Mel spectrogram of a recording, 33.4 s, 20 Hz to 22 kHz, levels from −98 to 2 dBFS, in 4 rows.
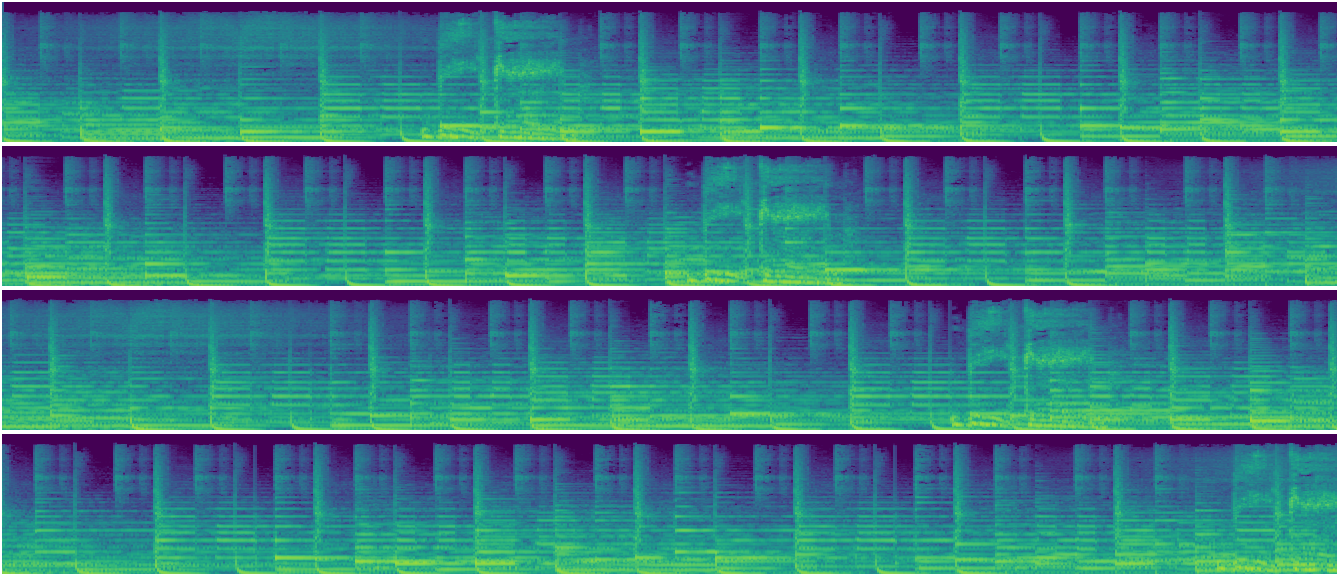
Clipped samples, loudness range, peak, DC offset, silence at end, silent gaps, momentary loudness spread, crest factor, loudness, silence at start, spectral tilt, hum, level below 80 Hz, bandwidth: under 0.1%; 3 LU; -2 dBFS; 0.2%; 0 s; none; 7 LU; 16 dB; -20 LUFS; 0 s; -5.5 dB/octave; none; -26 dBFS; 16.5 kHz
